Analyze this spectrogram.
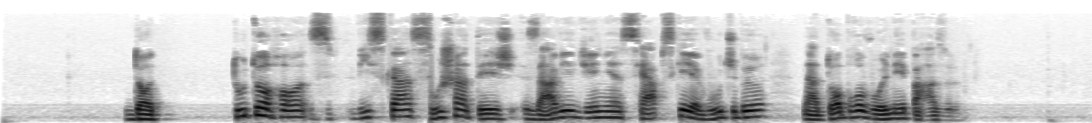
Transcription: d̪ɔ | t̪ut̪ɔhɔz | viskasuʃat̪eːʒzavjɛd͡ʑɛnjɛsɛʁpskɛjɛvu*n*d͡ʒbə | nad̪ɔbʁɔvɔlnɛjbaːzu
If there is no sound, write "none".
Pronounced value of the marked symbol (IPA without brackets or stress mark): none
